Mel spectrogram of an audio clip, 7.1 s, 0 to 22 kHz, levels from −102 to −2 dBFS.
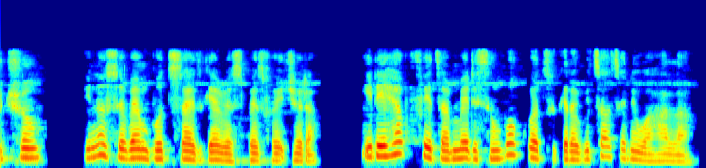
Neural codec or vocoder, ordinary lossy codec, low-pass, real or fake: none; none; 7.2 kHz; real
